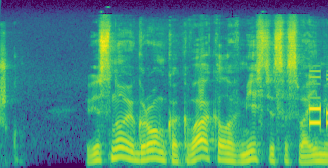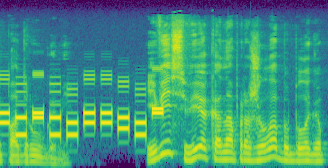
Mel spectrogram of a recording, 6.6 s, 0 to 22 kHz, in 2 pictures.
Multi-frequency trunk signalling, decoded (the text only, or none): KP 940429952 ST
